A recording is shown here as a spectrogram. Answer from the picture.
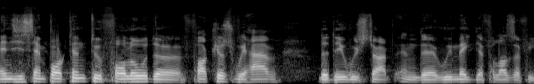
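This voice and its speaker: With a Quebec accent, a man talks at medium pitch in a dark, mellow tone and monotone, flat intonation, the sound dry and close with no echo. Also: moderate pace. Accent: Québécois French accent in English. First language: French. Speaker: dairy cattle breeder. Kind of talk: panel discussion answer. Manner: halting.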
